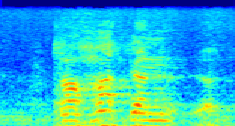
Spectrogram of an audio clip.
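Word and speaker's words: Ajacan: How would you pronounce A J A C A N? There you are. This is her, not me. Ahakan, that is what the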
